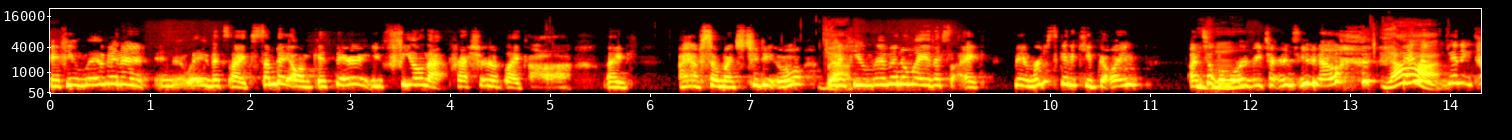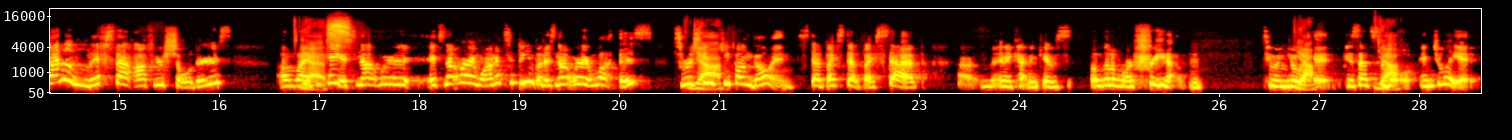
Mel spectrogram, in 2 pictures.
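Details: adult woman with spasmodic dysphonia, a vocal cord spasm she describes in her own speech during a podcast interview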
